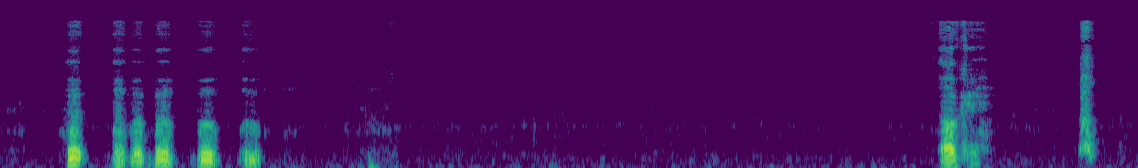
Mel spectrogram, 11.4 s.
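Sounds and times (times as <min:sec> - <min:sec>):
speech: 0:00.7 - 0:02.7, 0:09.4 - 0:09.9
dog sneezing: 0:10.8 - 0:11.0.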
